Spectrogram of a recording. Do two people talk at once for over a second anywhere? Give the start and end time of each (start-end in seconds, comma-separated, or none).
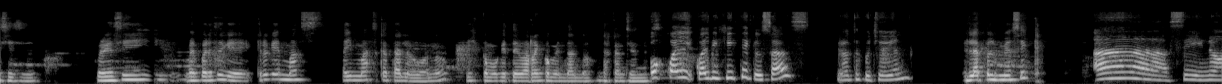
none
